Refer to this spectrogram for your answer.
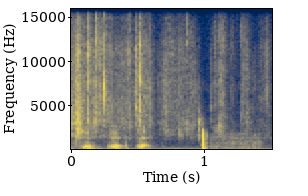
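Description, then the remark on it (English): Scissors snip in a quick, quiet cluster of crisp cuts while a beard is trimmed, then a single sharper snip stands out after a short pause, with a faint hum underneath. “put them damn scissors up, bro. Yeah, I don't know what he been trimming for like an hour, bro.”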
